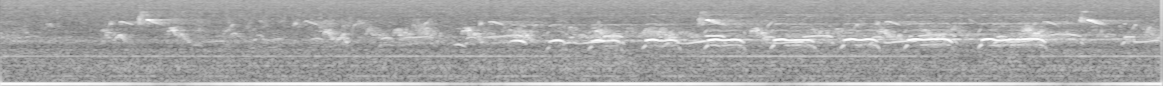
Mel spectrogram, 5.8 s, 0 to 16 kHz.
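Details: At the Charlo osprey nest, 6 August 2020, first delivery of the day: an osprey gives quick series of thin, piercing chirps that grow denser toward the end, with a constant deep hum underneath.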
